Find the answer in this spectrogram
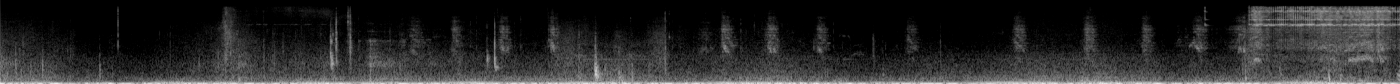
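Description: Wind rumbling on the microphone, with scattered light clicks and knocks. Near the end a high, steady buzz starts.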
